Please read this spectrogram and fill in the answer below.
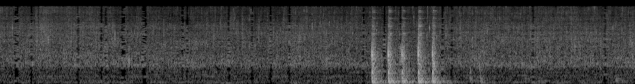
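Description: Minced meat and tomato sauce sizzling steadily in a frying pan, as a glass of water is poured in at the start. About four seconds in comes a quick run of about five knocks as the wooden spoon stirs against the pan.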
